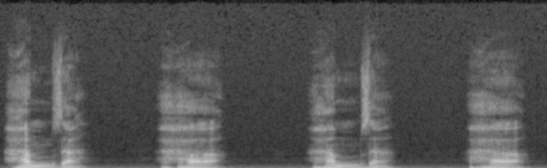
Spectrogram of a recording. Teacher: حمزہ اور ہا یہ گلے کے آخر سے جو سینے کی طرف ہے ادا ہوتے ہیں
